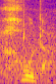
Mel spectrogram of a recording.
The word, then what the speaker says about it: Hulda: You said it wrong. I don't. It's Hulda, isn't it? Hulda.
